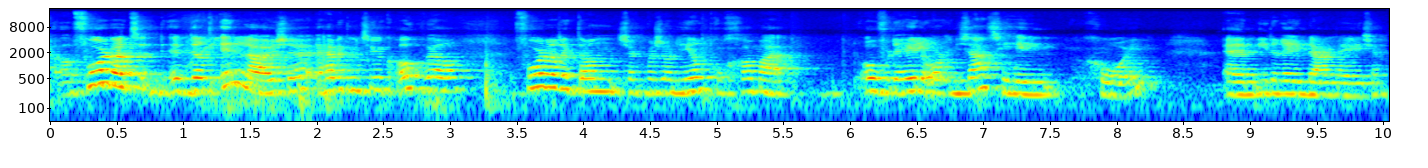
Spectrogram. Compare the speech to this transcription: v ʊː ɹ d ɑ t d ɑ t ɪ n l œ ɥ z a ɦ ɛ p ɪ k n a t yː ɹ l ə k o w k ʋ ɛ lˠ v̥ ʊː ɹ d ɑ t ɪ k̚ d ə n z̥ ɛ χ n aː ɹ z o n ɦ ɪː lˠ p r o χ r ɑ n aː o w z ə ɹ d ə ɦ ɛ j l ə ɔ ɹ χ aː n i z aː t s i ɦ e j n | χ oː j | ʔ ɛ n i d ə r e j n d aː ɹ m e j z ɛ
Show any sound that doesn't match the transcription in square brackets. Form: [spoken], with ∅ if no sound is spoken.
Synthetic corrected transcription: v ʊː ɹ d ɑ t d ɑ t ɪ n l œ ɥ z [ə] ɦ ɛ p ɪ k n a t yː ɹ l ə k o w k ʋ ɛ lˠ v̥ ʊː ɹ d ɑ t ɪ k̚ d [ɑ] n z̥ ɛ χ [m] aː ɹ z o n ɦ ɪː lˠ p r o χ r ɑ [m] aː o w [v] ə ɹ d ə ɦ [e] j l ə ɔ ɹ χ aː n i z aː t s i ɦ e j n | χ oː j | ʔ ɛ n i d ə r e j n d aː ɹ m e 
